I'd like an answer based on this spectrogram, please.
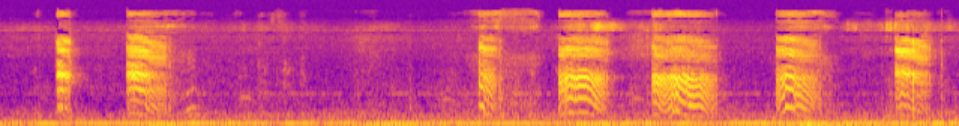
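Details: Young Pug-Beagle mix puppies, dwarf pugs from a first litter, giving repeated short high whining squeals that bend up and down, several per second in bursts, over a low steady hum.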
